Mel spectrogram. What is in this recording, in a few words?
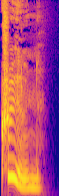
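"croon", British English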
